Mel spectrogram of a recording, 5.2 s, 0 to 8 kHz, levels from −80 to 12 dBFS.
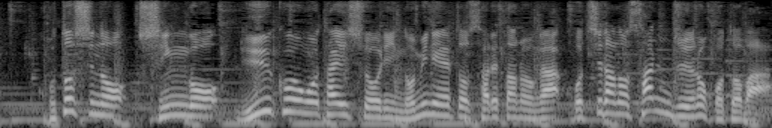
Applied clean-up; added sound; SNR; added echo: none; none; none; none.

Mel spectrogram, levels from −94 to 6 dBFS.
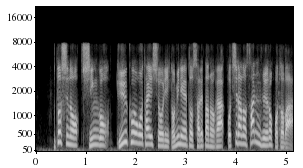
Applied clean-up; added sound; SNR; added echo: neural diffusion model UNIVERSE++.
